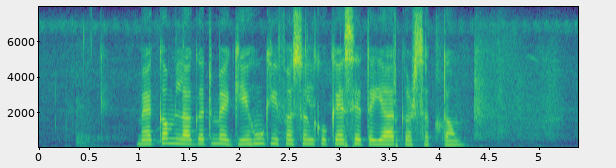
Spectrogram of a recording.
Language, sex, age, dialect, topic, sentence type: Hindi, female, 25-30, Marwari Dhudhari, agriculture, question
